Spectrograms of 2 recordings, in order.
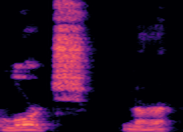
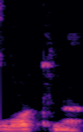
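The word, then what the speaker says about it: Loerchner: It's not Lorchner, as I thought for so many years. It's Lorchner because he pronounces that way. Okay. But the Wings folder from Wolfgang Lorchner.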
